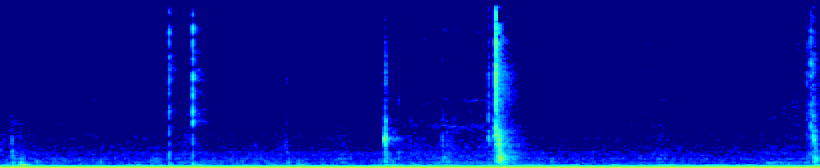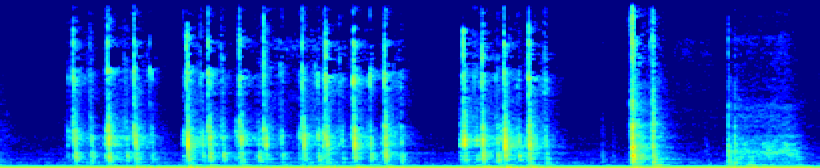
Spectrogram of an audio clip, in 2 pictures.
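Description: Computer keyboard being typed on: a few scattered key clicks, then a quick run of keystrokes entering a web address, ending in one sharper single keystroke, over a steady low hum.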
